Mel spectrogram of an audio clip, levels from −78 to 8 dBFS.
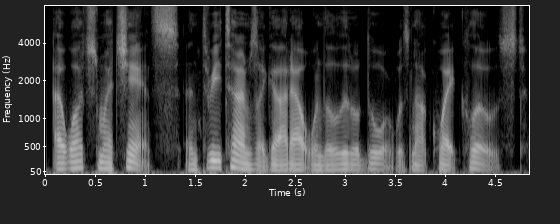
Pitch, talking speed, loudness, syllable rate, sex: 95 Hz, 225 wpm, -21 LUFS, 5.2 syllables/s, male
